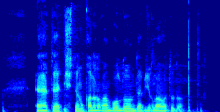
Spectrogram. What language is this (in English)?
Uyghur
